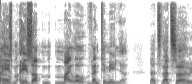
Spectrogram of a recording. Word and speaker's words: Ventimiglia: I think in Italian it's Ventimiglia, which means 20,000.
